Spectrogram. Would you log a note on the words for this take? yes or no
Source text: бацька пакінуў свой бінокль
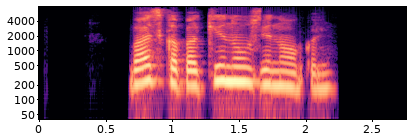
yes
